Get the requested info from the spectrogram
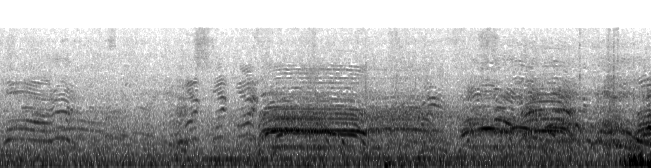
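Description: Distant voices around a football field shouting and calling out, with one louder drawn-out shout about three seconds in, over a steady low hum.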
